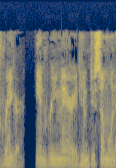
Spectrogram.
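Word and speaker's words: Rhaegar: an an alment for a prince ragger an apparent mispronunciation of rager and remarried him to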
